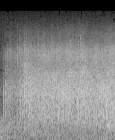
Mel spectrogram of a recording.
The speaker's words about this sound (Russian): Аплодисменты.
